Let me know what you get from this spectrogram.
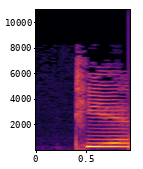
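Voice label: "tie", Mandarin Chinese pinyin, first tone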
